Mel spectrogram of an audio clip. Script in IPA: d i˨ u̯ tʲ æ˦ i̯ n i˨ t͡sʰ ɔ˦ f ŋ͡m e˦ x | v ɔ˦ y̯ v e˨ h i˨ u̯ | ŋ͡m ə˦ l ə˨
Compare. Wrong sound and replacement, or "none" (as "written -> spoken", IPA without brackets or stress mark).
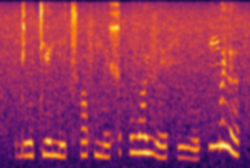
none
